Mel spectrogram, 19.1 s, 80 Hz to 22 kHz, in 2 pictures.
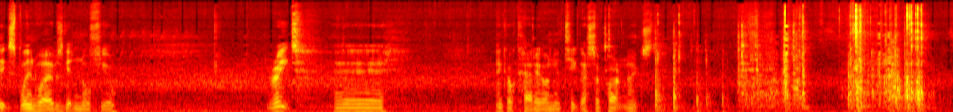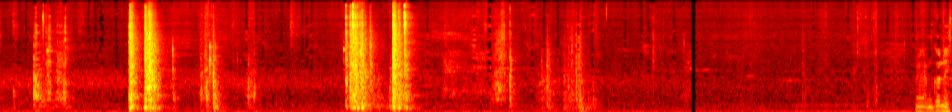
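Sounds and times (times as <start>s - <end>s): metal parts clunking and scraping: 5.9s - 12.2s, 13.0s - 15.7s.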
